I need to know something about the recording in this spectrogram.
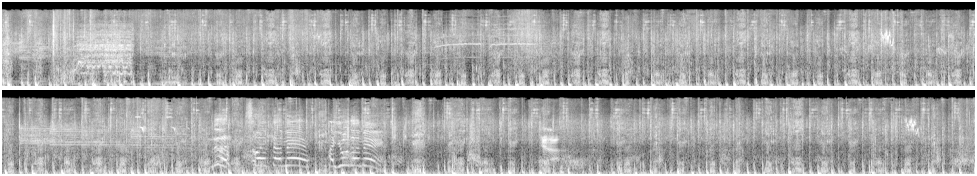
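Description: A horse gallops with rapid, heavy hoofbeats on a dirt track.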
